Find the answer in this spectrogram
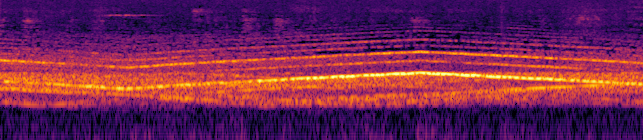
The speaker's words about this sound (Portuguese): Tem vídeo do Iron Dome funcionando aqui mais uma vez. Ah, esse é do Iron Dome funcionando? É, para salvar Israel. Sirene ligada.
